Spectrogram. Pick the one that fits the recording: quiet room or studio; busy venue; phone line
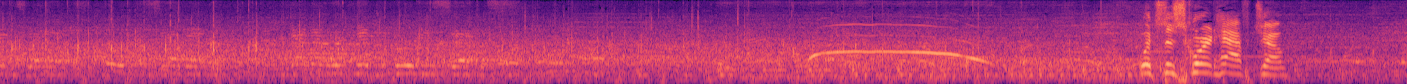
busy venue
